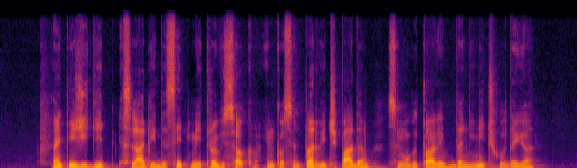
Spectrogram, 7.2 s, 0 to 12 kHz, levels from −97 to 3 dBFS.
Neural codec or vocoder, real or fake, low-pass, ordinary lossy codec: codec, 44.1 kHz, 2.6 kbps, DAC; fake; 10.8 kHz; none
